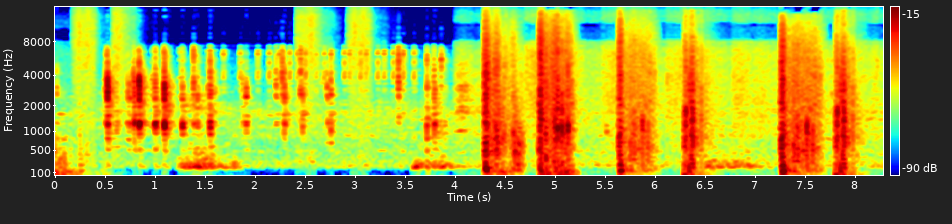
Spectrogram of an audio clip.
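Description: Footsteps crunch softly on grass.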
